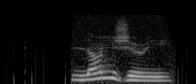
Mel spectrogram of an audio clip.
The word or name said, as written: lingerie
